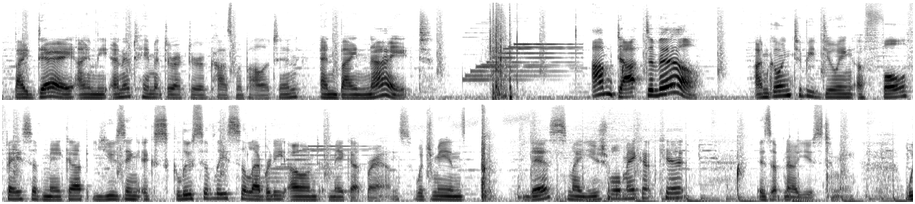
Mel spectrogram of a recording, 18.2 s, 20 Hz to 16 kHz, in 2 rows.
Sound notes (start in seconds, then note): 4.6 sparkles ring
